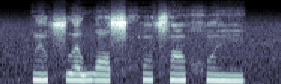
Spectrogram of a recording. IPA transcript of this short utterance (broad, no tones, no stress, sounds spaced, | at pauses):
p ẽ sʷ æ w ɒ sˤ x ũ sˤ ĩ χʷ ĩ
